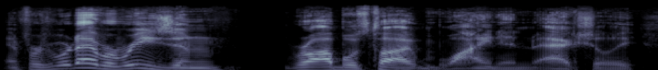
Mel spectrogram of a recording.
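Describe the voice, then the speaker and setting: A man co-hosting a casual sports radio show in a studio, relaxed and chatty, telling stories. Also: mid-range voice, brisk, dry recording. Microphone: studio mic.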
